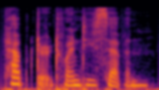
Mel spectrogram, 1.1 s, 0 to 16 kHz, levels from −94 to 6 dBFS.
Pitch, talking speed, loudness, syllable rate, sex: 200 Hz, 170 wpm, -21 LUFS, 6.4 syllables/s, female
